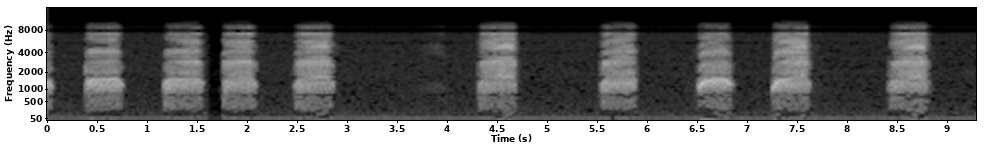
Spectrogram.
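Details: Barn owls, male and female, disputing a rat at Starr Ranch: loud, rasping, hiss-like screeches in short bursts, four quick ones, a pause, then five more spaced under a second apart.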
